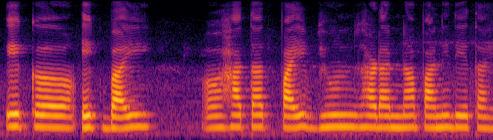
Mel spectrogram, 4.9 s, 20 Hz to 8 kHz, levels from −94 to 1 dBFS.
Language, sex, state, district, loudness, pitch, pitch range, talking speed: Marathi, female, Maharashtra, Pune, -19 LUFS, 210 Hz, 205-215 Hz, 145 wpm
